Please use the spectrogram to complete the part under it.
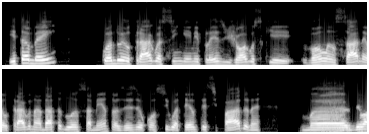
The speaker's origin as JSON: {"language": "Portuguese", "region": "Rio Grande do Sul", "country": "Brazil", "tie": "born or raised there", "said": "Bom, eu como sou natural aqui do Rio Grande do Sul, né?"}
